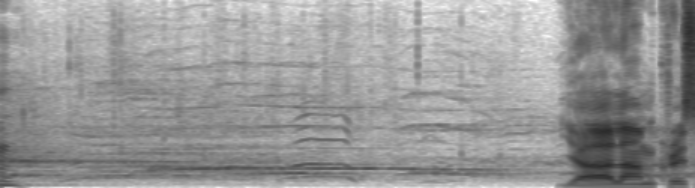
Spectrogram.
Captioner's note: audience cheering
